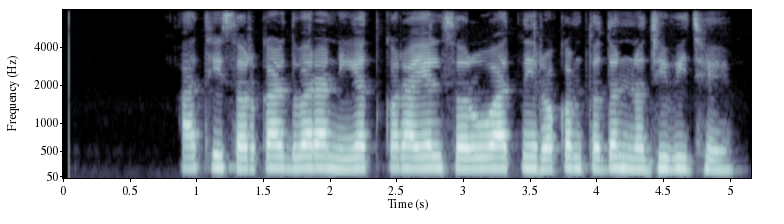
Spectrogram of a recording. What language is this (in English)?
Gujarati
